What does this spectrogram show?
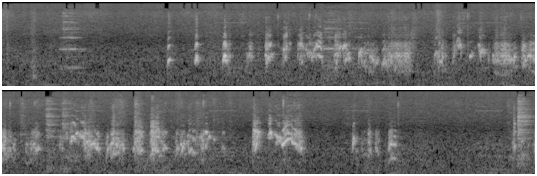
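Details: Young pet Java sparrow just over three months old practising subsong, begun within days of arriving home: soft, rambling chatter of short clicks and warbled notes, quiet at first, then a denser run from mid-clip, in a quiet room.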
